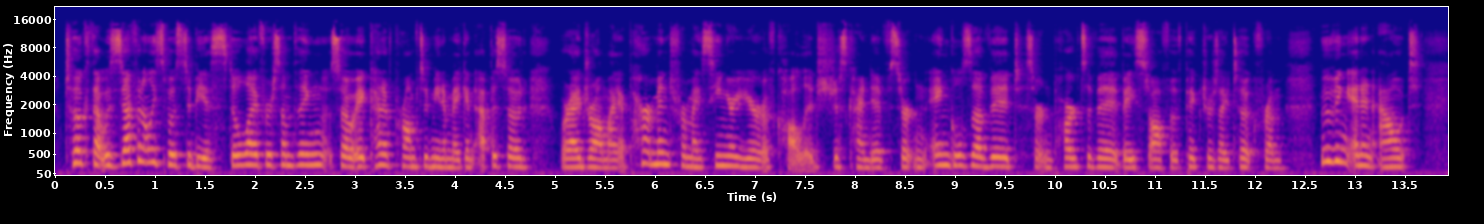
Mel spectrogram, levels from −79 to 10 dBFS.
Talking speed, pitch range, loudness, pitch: 235 wpm, 200-245 Hz, -20 LUFS, 215 Hz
